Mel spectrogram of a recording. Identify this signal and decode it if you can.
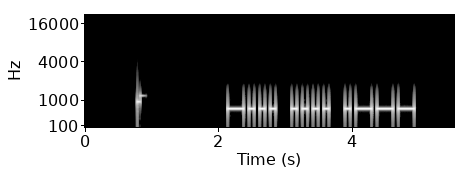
Morse code, heard as a keyed tone, about 15 wpm, 700 Hz. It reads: BHJ
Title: Three Challenging Letter-Number Combinations 15wpm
